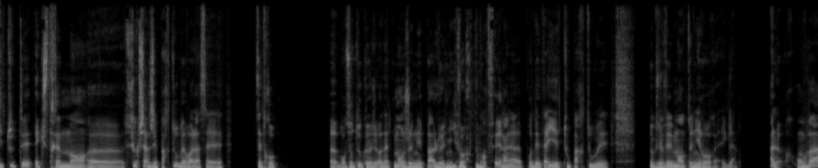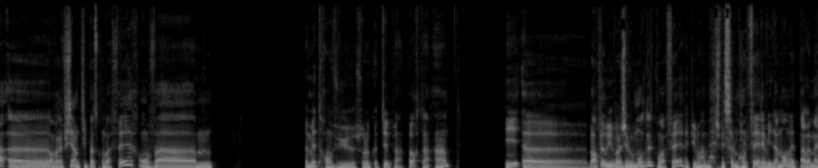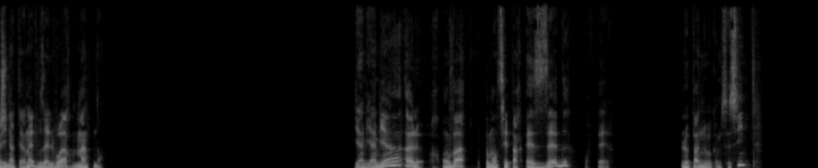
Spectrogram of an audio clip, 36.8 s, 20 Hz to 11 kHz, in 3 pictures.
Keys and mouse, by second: 11.0-11.7 middle drag, 12.4-13.0 middle drag, 14.5-15.6 middle drag, 16.3 KP_1, 28.8 F5, 29.3-29.8 middle drag, 30.3 KP_1, 31.3 s, 35.6-36.8 middle drag.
